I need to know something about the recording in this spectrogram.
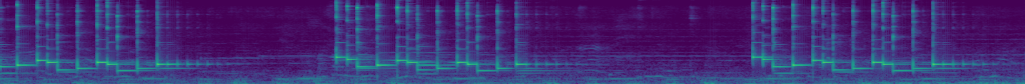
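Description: Mobile phone ringtone: a quick run of short notes stepping downward in pitch, played three times with pauses of about two seconds between.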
